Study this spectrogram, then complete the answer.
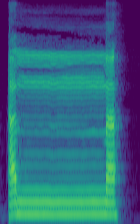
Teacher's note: if we have meme with sukoon, and after it's a meme, hold the meme, pronounce the ghunna.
